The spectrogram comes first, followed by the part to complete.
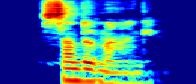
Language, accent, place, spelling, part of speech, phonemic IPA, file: French, France, Paris, Saint-Domingue, proper noun, /sɛ̃.dɔ.mɛ̃ɡ/, LL-Q150 (fra)-Saint-Domingue.wav
- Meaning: 1. Saint-Domingue (a former French colony on the island of Hispaniola, roughly equivalent to modern-day Haiti) 2. Santo Domingo (the capital city of the Dominican Republic)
